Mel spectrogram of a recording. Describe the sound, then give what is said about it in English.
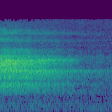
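A single deep breath let out slowly during a guided relaxation exercise: a soft, breathy exhale that starts fairly full and gradually fades over about a second and a half, with no voice. “Go ahead and take a deep breath. And as you let the air out, go ahead and close your eyes.”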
